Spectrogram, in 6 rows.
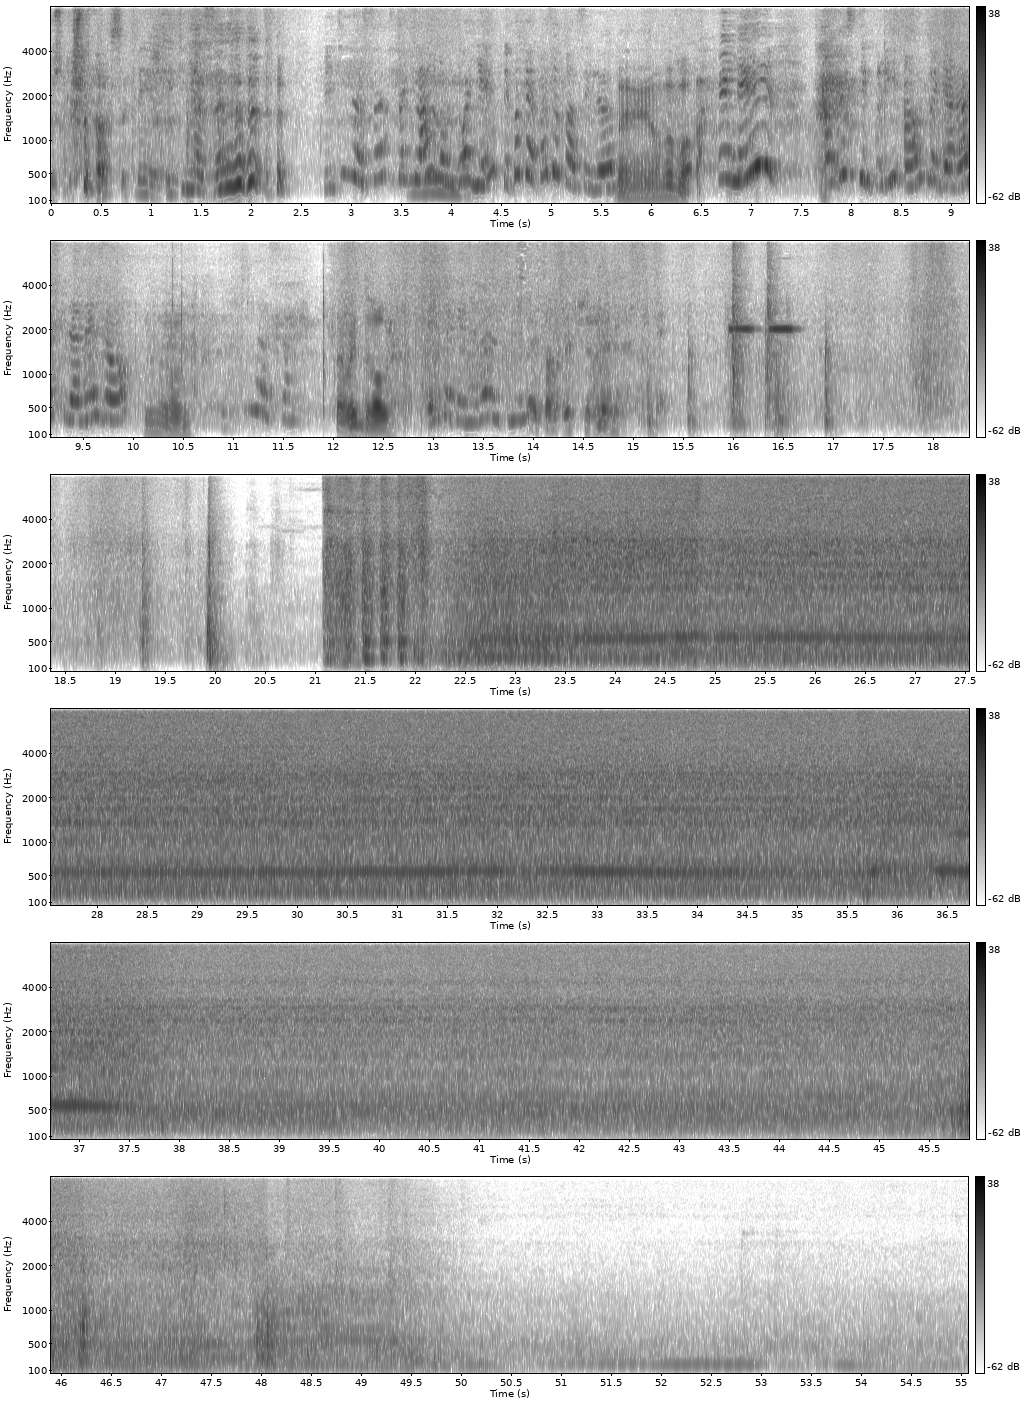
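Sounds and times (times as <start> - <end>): car engine starting and running: 21.1 - 55.0
engine whine: 44.7 - 55.0.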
